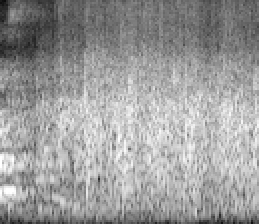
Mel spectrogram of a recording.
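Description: At a Japanese princess procession event in a community centre, an audience applauds and cheers steadily, a dense, fairly loud wash of clapping with voices mixed in.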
